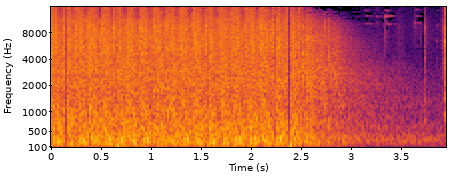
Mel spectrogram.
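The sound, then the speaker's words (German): Hotchkiss M1914, an air-cooled, gas-operated French Army machine gun from the First World War loaded with 8mm strips, fires a loud, rapid, unbroken burst for about two and a half seconds before the sound fades away. “Die französische Armee verwendete im Ersten Weltkrieg den luftgekühlten Gasdrucklader Hotchkiss M1914.”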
